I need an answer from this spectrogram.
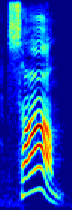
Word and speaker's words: psalm: Both letters should be silent. P silent and L silent. We should pronounce psalm.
